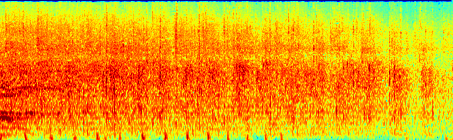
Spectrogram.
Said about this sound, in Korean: 모든 회사 대박 나시라고 응원의 박수 감사의 박수 와우! 와우! 야!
